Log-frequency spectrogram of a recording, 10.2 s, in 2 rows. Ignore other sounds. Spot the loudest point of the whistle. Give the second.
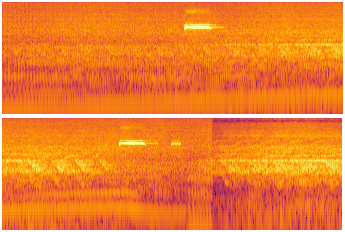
3 s.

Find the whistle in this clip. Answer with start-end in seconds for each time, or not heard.
2.7-3.3, 6.8-7.8.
